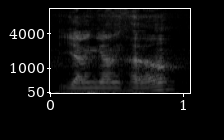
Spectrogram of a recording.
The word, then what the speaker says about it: Aguayo: Young Wei or Young Ho, Young Ho.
